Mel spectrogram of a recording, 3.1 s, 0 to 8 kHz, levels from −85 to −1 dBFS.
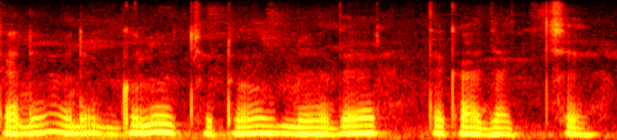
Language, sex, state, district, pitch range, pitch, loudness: Bengali, male, Assam, Hailakandi, 140-155 Hz, 145 Hz, -18 LUFS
